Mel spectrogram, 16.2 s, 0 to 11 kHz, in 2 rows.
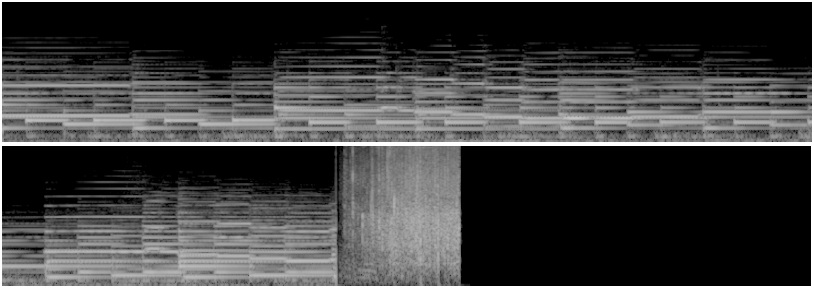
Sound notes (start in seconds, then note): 3.7 classic music; 11.4 applause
